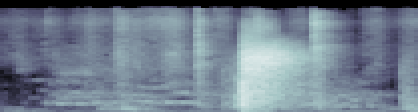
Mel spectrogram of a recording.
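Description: A short, loud hiss from an aerosol spray can sprayed at a person's head, a single burst lasting about a third of a second just past the middle.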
